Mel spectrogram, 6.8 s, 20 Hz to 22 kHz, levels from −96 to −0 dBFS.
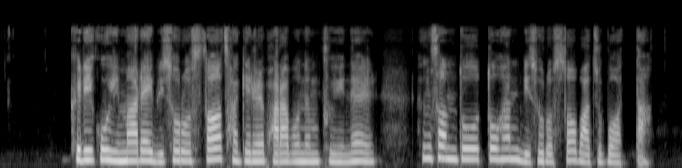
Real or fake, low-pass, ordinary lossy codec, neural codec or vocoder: real; 10.8 kHz; Opus, 32 kbps; none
